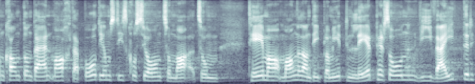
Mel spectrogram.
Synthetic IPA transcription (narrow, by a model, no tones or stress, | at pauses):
ʊmkʰɑntonbɛɾnmɑχtapoːdiʊmsd̥iskʰʊsjoːnt͡st͡sʊm | tʰeːmɑːmɑŋəlɑnd̥iplomiːtənleːɾpʰɛʁzoːnənviːvaɪtəɾ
